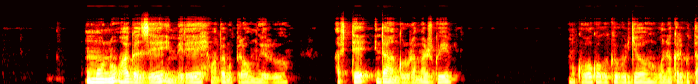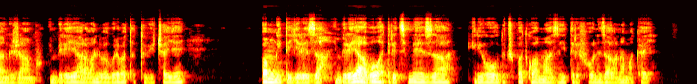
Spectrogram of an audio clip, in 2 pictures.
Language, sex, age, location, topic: Kinyarwanda, female, 25-35, Huye, health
